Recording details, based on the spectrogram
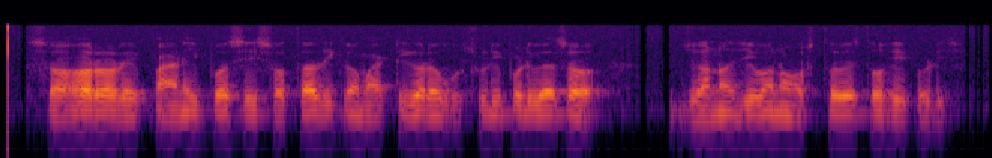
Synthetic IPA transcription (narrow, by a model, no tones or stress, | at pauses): sɔɦɔɾɔɾepaɽ̃ipɔsisɔt̪ad̪ʱikɔmaʈiɡɔɾɔbʱusuɽipɔɽibasɔ | d͡ʒɔnɔd͡ʒiβɔnɔːst̪ʰɔbest̪ɔɦojpɔɽit͡ʃʰi̥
